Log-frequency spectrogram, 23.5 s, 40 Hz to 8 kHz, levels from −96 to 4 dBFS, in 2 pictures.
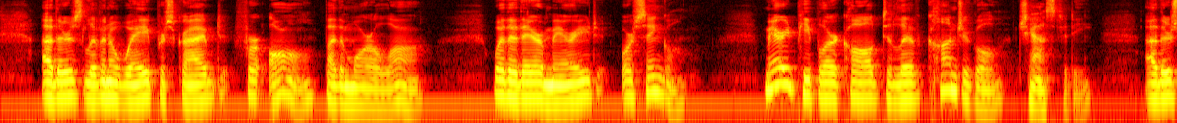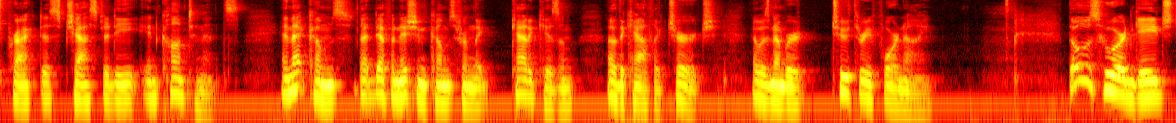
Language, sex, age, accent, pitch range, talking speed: English, male, 50-69, American, 90-120 Hz, 140 wpm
